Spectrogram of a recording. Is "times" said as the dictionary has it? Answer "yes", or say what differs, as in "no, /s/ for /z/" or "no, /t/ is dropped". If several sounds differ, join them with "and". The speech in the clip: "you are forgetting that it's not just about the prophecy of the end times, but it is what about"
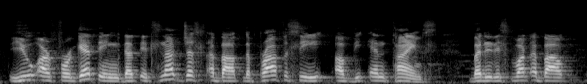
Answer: no, /s/ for /z/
